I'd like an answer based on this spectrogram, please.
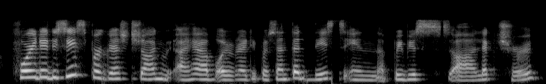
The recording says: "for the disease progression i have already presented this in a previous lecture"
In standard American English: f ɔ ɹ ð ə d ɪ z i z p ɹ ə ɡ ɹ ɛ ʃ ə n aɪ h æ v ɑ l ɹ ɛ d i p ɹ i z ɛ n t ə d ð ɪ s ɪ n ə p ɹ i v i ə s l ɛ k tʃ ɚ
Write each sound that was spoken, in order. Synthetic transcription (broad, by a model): f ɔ ɹ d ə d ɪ s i s p ɹ ə ɡ ɹ ɛ ʃ ə n aɪ h æ v ɑ l ɹ ɛ d i p ɹ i s ɛ n t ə d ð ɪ s ɪ n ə p ɹ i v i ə s l ɛ k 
